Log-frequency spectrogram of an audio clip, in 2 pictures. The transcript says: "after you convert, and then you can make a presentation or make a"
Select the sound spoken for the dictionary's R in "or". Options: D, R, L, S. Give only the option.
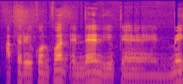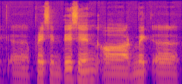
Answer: R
